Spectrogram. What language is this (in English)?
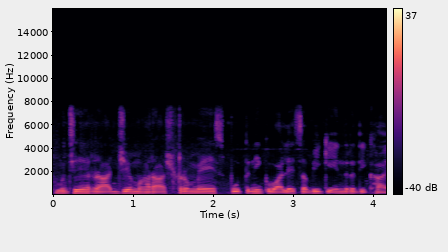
Hindi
